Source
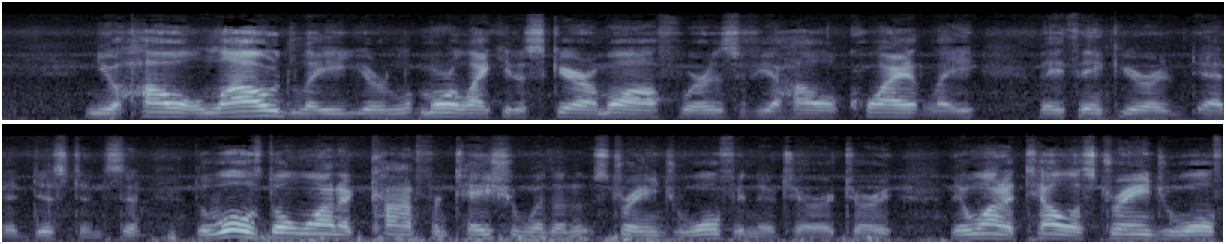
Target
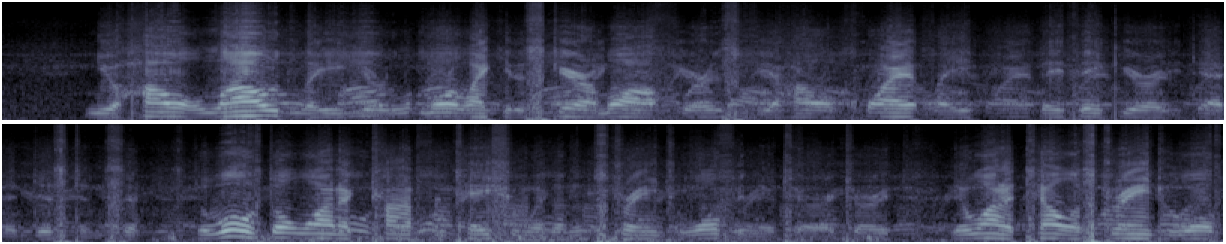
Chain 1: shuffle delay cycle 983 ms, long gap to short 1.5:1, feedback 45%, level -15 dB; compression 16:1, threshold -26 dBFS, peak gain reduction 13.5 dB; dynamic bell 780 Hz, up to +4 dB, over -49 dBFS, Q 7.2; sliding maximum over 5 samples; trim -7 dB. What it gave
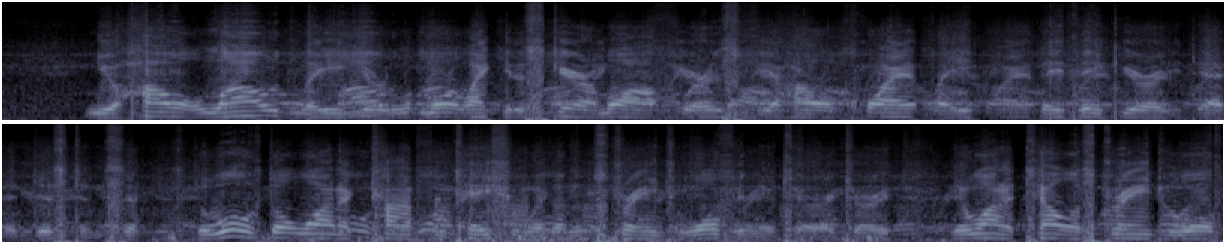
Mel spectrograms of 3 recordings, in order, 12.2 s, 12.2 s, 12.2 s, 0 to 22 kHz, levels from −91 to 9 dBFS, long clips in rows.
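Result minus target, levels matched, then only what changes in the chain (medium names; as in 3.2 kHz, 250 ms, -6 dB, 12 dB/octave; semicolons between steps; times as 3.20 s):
compression: peak gain reduction +13.5 dB
remove: compression 16:1, threshold -26 dBFS, peak gain reduction 13.5 dB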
